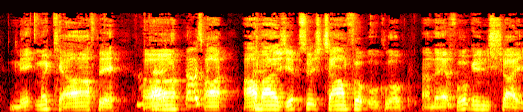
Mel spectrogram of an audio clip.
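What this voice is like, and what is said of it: Imitates another person's voice. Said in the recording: “Do an impression of Mick McCarthy ... He's gone Geordie ... Town in Scottish there ... my impression”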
